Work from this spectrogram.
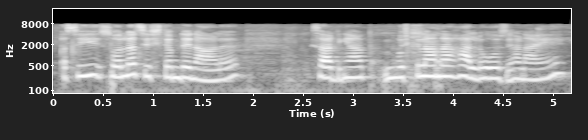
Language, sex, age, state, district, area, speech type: Punjabi, female, 45-60, Punjab, Jalandhar, urban, spontaneous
